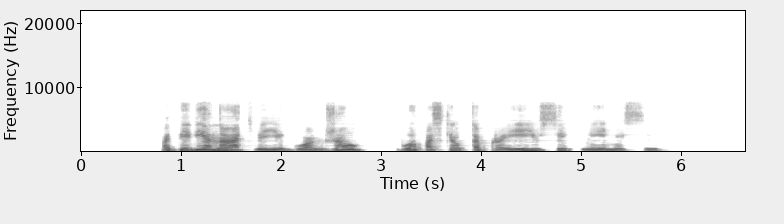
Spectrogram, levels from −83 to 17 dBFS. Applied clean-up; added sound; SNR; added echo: neural mask model DeepFilterNet 3.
